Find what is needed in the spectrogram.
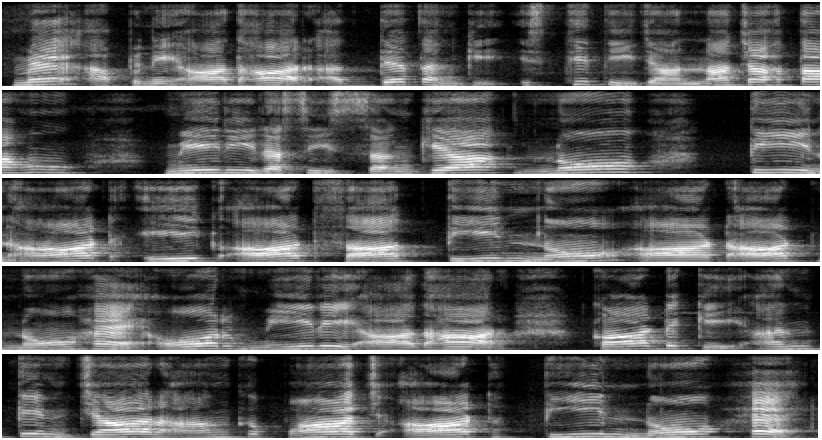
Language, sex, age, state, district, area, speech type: Hindi, female, 45-60, Madhya Pradesh, Narsinghpur, rural, read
